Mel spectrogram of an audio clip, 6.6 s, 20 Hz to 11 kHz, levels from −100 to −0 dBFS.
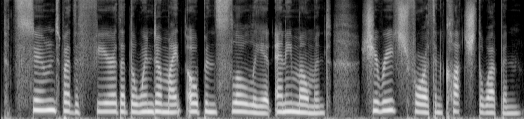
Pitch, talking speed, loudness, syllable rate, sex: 220 Hz, 185 wpm, -17 LUFS, 5.0 syllables/s, female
